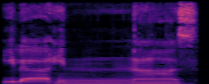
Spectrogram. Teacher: लाम पर खड़ा ज़बर है, दो हरकत खींच कर पढ़ेंगे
